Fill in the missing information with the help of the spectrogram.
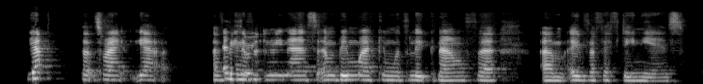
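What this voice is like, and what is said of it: British accent. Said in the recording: “folks from across the pond? They just sound better than us ... just a different accent.”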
